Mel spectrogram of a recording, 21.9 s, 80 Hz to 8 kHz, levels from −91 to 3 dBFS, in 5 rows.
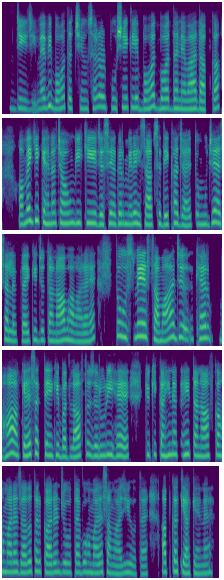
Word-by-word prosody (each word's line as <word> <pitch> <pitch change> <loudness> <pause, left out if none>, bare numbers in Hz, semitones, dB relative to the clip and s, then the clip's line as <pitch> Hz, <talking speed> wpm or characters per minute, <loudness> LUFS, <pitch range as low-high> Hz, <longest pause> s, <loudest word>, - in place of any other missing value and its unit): जी, 230 0 -2
जी। 205 - -11
मैं 245 +2 +1
भी 310 - +2
बहुत 250 +3 -7
अच्छी 240 0 -2
हूँ 230 -1 -11
सर 250 +5 -4
और 275 -1 -3
पूछने 250 +1 +6
के 260 +1 -6
लिए 260 0 0
बहुत-बहुत 245 -1 -3
धन्यवाद 230 0 -3
आपका। 220 +4 -3 0.4
और 245 - -1
मैं 320 +4 +8
ये 345 - +6
कहना 265 -2 +2
चाहूँगी 275 0 0
कि 270 -1 +6
जैसे 245 +2 +1
अगर 260 +1 -2
मेरे 255 +1 0
हिसाब 235 -2 +1
से 260 - -1
देखा 240 +4 0
जाए, 215 -2 -4
तो 250 - -8
मुझे 240 +3 -1
ऐसा 270 -2 +2
लगता 225 -2 -4
है 220 - +2
कि 255 +3 -4
जो 245 +1 -5
तनाव 235 +2 +1
हमारा 215 -3 -4
है, 240 +7 -3 0.4
तो 360 - -2
उसमें 335 +3 +9
समाज 270 +3 0 0.4
ख़ैर 295 +2 +2 0.3
हाँ, 300 +2 +3
कह 260 +2 +4
सकते 295 -2 +1
हैं 265 - +3
कि 275 - +2
बदलाव 235 0 +1
तो 295 - -4
ज़रूरी 260 +2 0
है 255 -2 +4 0.3
क्योंकि, 280 0 -2
कहीं 265 0 0
न 290 0 +1
कहीं 285 +1 -1
तनाव 250 -1 +2
का 275 - +1
हमारा 250 -1 -2
ज़्यादातर 255 +3 -2
कारण 240 +1 -1
जो 240 0 -6
होता 235 +1 -7
है 235 - -1
वो 250 - -6
हमारा 230 -1 -4
समाज 210 -4 -5
ही 235 - -5
होता 200 -3 -10
है। 205 - -7 0.3
आपका 260 +2 +1
क्या 225 -4 +1
कहना 215 -1 -7
है? 225 +1 -9
250 Hz, 200 wpm, -23 LUFS, 230-270 Hz, 0.4 s, उसमें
